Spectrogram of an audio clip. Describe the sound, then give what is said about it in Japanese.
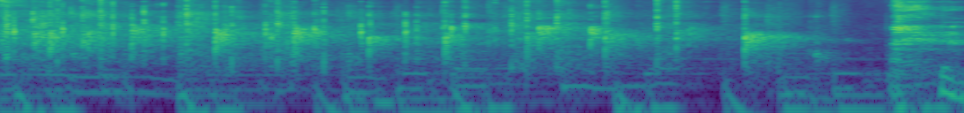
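Sharp, loud hand claps by a dance teacher strike in a steady, fast rhythm during a dance lesson over music with a bass line, continuing throughout, with a brighter wash of sound near the end. “その拍手がいいですね。 はい、音でかいんですよね。”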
